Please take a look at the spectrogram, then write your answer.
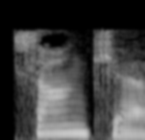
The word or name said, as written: samkhya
